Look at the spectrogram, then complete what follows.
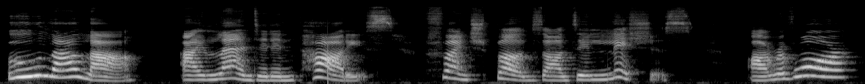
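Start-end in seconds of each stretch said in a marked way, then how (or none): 0.1-1.4 higher, louder French ooh la la; mock French flourish. Grandpa writes home from Paris with a hammed-up French flourish. 7.5-8.5 higher, louder French au revoir; mock French goodbye. Grandpa signs off his postcard with a hammed-up French goodbye.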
